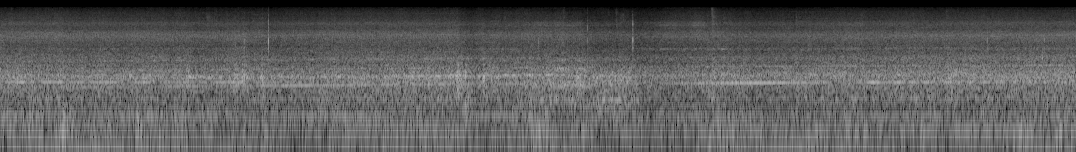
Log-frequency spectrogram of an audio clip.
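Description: Train wheels squeal faintly on the rails.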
